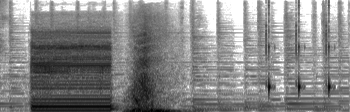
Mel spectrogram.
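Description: A quiz buzzer sound effect: one flat, loud buzz lasting about a second, then a whoosh transition, over light background music.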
